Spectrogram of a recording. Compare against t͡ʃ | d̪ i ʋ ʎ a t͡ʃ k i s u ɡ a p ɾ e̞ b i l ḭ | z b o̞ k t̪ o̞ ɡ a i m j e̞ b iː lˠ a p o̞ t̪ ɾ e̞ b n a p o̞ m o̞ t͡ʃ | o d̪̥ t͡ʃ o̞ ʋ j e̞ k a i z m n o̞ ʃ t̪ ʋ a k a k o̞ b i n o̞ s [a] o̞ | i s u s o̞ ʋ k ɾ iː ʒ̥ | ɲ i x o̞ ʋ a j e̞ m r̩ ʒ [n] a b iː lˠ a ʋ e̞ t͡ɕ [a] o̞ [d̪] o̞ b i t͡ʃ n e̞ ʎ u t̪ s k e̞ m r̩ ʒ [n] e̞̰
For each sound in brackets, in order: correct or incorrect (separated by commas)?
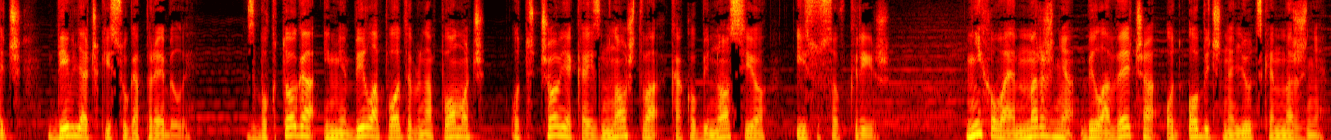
incorrect, incorrect, correct, correct, incorrect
